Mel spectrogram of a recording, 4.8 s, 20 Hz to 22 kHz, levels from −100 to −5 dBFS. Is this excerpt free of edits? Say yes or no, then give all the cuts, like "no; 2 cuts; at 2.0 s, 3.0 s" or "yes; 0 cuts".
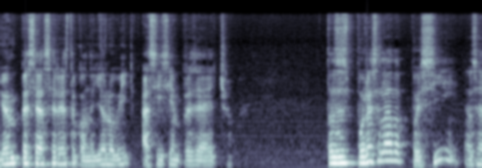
yes; 0 cuts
